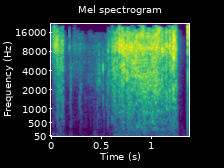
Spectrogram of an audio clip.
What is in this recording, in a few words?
PAPER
